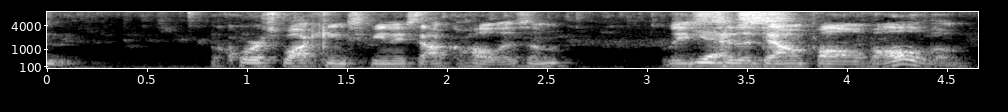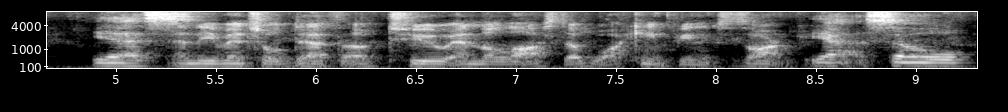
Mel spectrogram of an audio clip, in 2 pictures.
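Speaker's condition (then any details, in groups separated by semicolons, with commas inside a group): No condition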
